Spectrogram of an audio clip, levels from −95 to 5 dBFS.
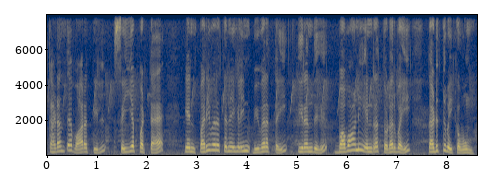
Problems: none marked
